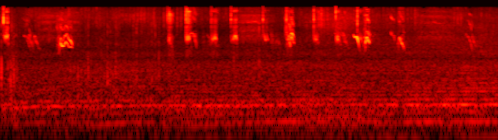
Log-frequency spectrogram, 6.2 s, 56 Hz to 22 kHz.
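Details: Several sparrows coming to be fed at a Tenmangu shrine, 18 December 2020, keep up frequent short chirps, fairly quick and uneven in spacing, above a persistent low hum.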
